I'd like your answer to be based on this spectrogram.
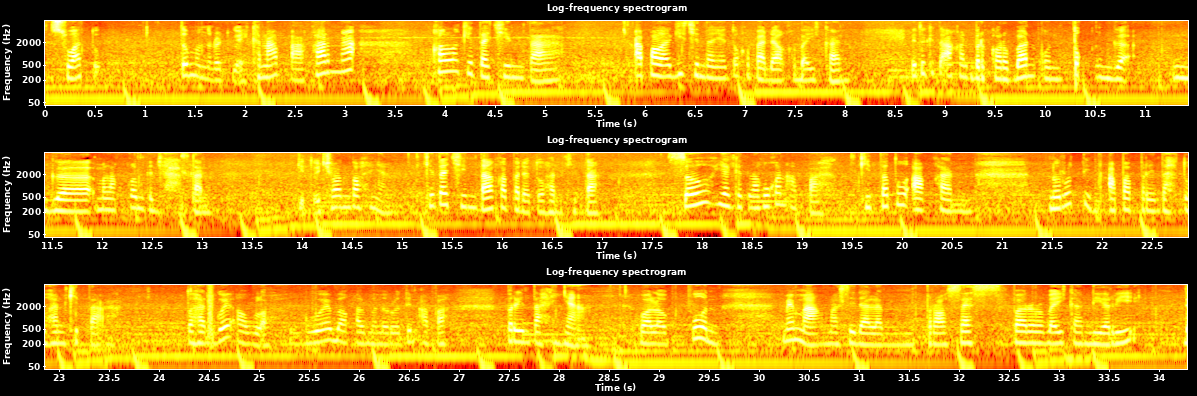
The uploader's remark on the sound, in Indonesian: sorry banget banget sound nya bnr bnr berisik banget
